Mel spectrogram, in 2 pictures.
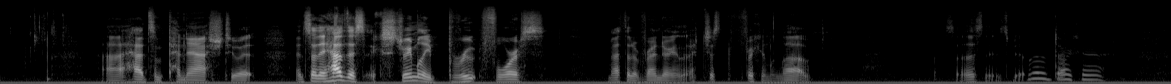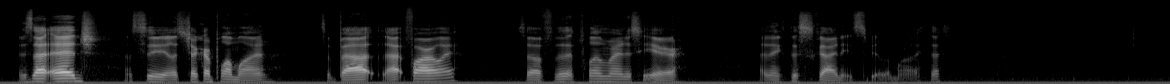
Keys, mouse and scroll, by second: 3.8 alt+click, 5.4 click, 6.3 alt+click, 7.6 click, 9.3 alt+click, 10.3 click, 10.8 click, 11.3 click, 11.4 alt+click, 12.0 alt+click, 20.9 click, 21.6 alt+click, 22.2 click, 22.6 click, 22.7 alt+click, 22.9 click, 23.3 alt+click.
